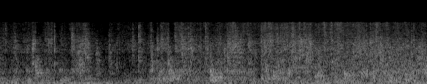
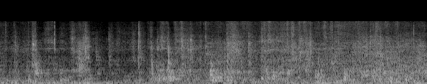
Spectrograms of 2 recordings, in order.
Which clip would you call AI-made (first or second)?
second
